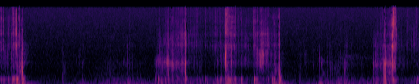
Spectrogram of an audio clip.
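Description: A thin beige printed paper sheet or wrapper, held spread out, is crinkled and scratched with long nails. Sharp, dry crackles and scrapes come in bursts over a steady low hum.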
